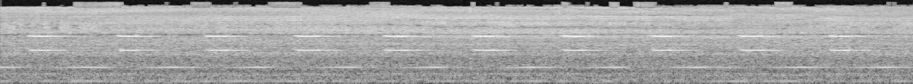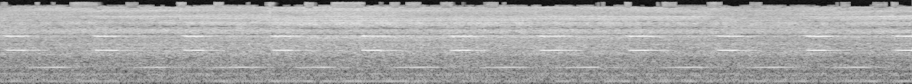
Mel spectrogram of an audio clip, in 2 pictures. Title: Laser Hair Removal | HRL | Laser Treatment | لیزر ہئیر ٹریٹمنٹ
